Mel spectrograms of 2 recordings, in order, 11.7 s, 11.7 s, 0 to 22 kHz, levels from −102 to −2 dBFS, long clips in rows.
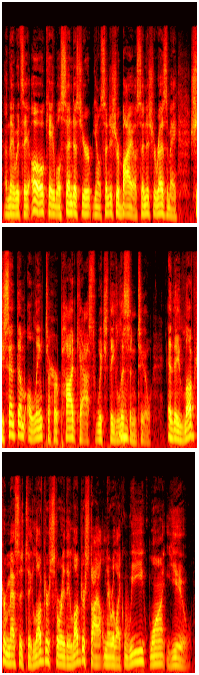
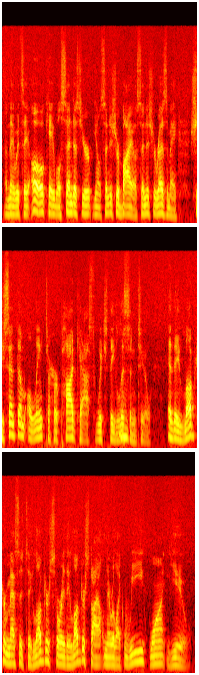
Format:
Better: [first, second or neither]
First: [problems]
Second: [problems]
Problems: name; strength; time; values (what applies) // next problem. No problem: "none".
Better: first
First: none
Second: hiss; noticeable; throughout; 20 dB below the speech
